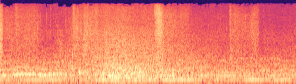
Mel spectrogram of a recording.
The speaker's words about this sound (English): What is that? What's what? Like a foghorn or something? I don't see any fog.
